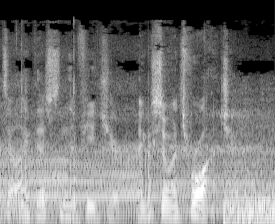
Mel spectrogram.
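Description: Tyres squeal on tarmac during a burnout.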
